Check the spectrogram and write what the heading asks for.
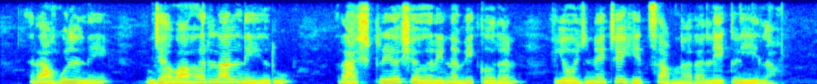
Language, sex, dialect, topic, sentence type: Marathi, female, Standard Marathi, banking, statement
